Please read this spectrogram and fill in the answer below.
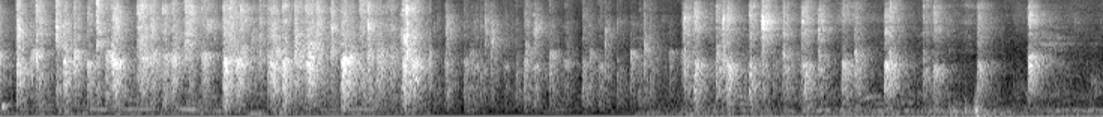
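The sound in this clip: Audience applause welcoming a songwriter and poet to the stage at a small live performance, a soft, steady patter of many hands clapping that continues throughout.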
